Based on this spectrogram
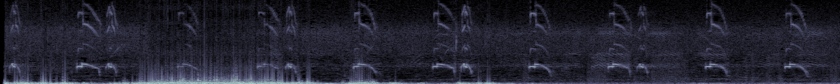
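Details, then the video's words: A Pied (Jacobin) cuckoo singing a series of clear, ringing whistles that arch up then drop, about once or twice a second, over low rumbling noise early on. "Pied Cuckoo singing"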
